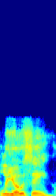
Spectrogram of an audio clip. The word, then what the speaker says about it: Leoce: We pronounce it Leoce, although it's kind of spelled Leoce. half the family spells it my way. Half the family spells it L-I-O-C-E.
